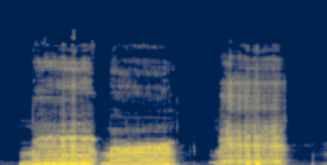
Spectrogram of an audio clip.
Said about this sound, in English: It was just so unusual and different that it never failed to provoke giggles and silly impressions of goats. Meh! Meh!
